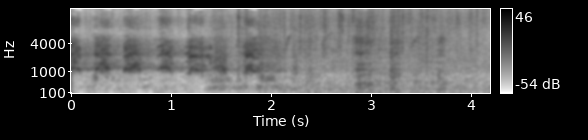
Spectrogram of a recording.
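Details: Captive Japanese macaques at Kamine Zoo, Ibaraki, Japan, at breakfast time on 21 October 2017: a quick run of short, harmonic, squealing calls over the first two seconds, then quieter scattered noises.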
